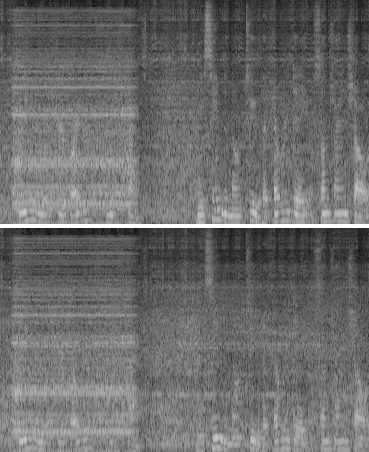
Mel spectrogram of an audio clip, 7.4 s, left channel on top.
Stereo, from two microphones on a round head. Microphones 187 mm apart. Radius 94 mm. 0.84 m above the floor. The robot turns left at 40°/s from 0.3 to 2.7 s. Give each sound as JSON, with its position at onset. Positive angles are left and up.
{"t": 0.4, "sound": "a man speaking", "azimuth_deg": 180, "distance_m": 3.5}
